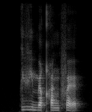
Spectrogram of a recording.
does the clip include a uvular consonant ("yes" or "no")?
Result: yes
